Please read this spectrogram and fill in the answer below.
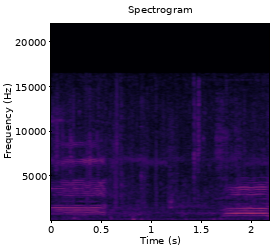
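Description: Two short shouted calls from players on a football pitch, each held at a level pitch: one at the start and a higher one near the end.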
